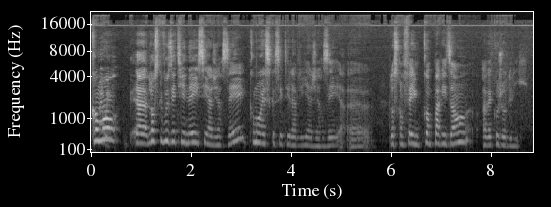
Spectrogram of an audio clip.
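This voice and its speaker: A normal speaking voice from a woman, fairly high in pitch, with lively intonation at a fairly slow pace. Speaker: interviewer. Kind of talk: interview questions.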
